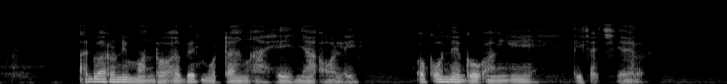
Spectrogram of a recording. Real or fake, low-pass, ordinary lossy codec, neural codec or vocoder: fake; none; none; codec, 16 kHz, 4 kbps, FreqCodec, larger model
